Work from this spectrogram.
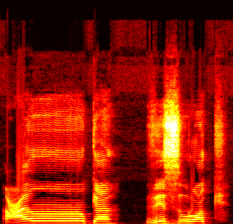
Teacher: دیں گے، زا کو سخت اور باریک پڑھیں گے یہاں پر، را کو یہاں پر موٹا یعنی پر پڑھیں گے اور جلدی پڑھیں گے ، کاف کو ساکن کر کے پڑھیں گے حالت وقف میں۔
